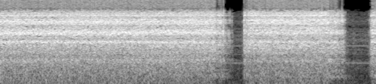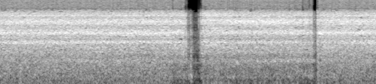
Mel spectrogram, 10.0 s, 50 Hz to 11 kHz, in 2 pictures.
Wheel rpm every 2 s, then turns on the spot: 220, 150, 120, 180, 140.
none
